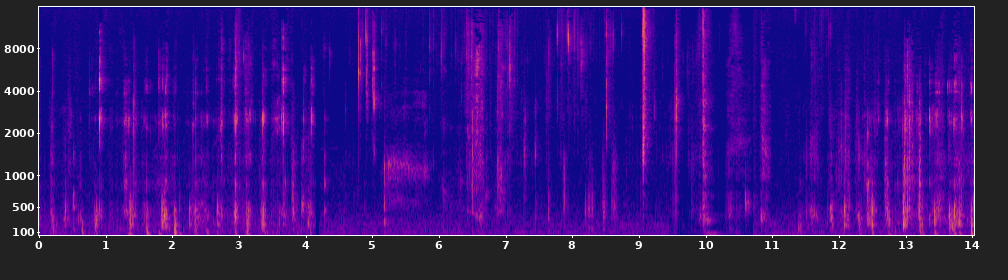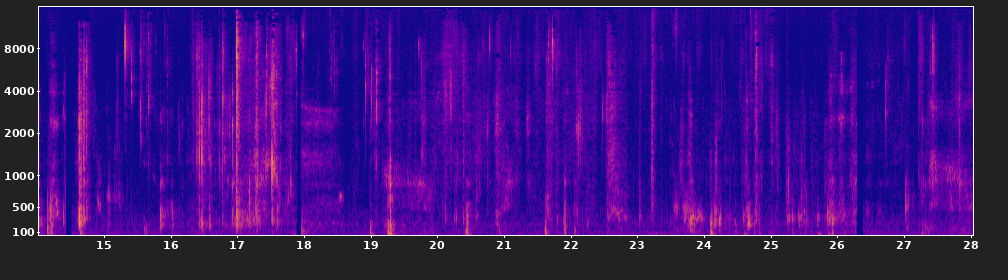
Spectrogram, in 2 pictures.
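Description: Close-miked chewing, biting and crunching of crispy fried chicken and a burger, with many sharp, irregular crackles.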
